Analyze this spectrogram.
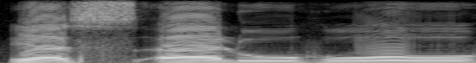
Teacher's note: panjangnya berapa harakat untuk Mad Silah qasirah yaitu dua harakat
